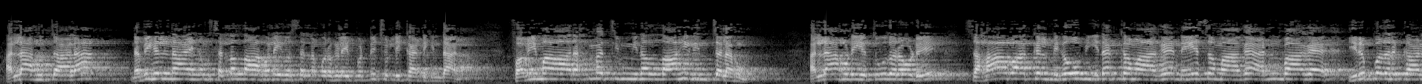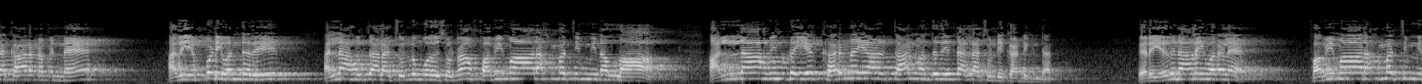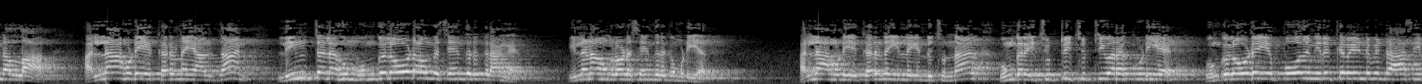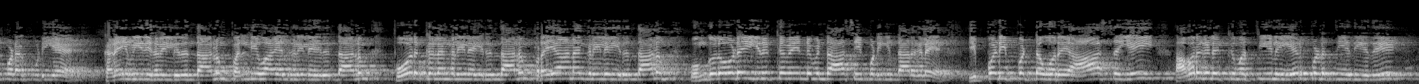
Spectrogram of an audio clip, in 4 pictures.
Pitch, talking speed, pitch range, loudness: 245 Hz, 110 wpm, 225-265 Hz, -14 LUFS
